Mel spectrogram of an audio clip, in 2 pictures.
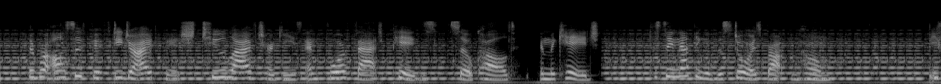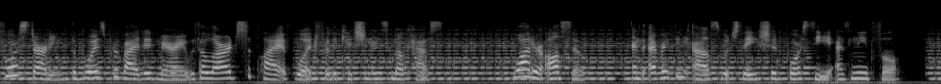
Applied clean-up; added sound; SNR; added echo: none; Bowed string instrument; 5 dB; none.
